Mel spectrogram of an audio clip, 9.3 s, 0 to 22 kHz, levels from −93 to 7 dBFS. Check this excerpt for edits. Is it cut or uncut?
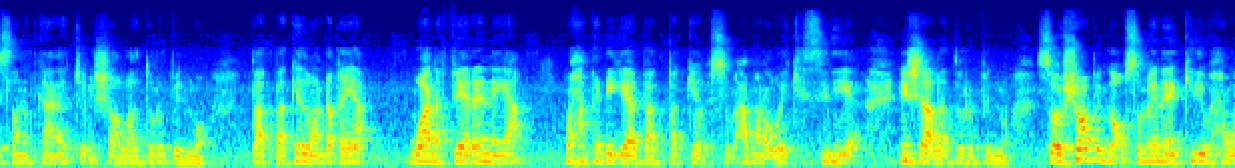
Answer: cut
